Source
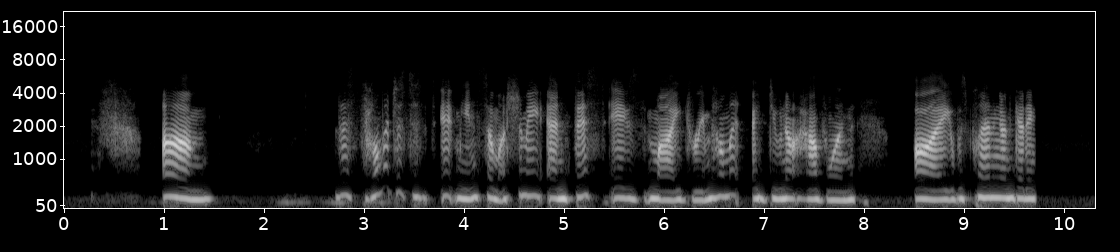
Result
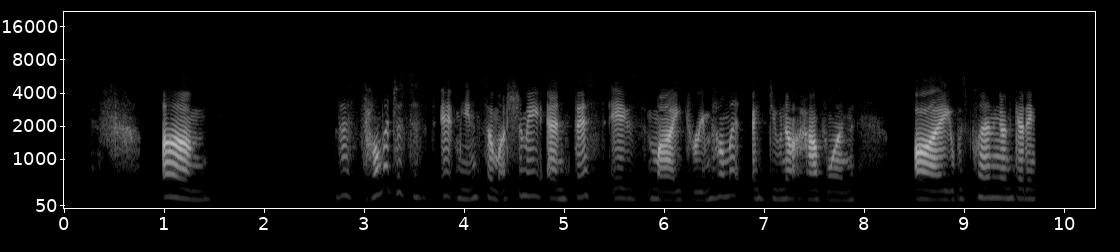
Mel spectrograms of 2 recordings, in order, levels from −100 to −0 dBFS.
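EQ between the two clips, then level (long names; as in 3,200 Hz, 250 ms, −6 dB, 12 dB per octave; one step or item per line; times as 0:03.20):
Butterworth high-pass 570 Hz 36 dB per octave
spectral tilt −2 dB per octave
parametric band 1,300 Hz −9 dB 0.67 octaves
0.0 dB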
